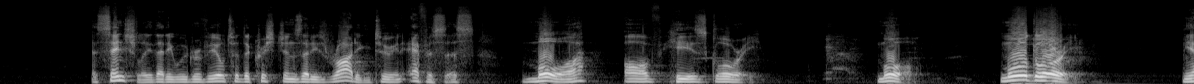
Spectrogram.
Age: 50-69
